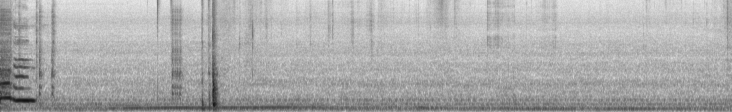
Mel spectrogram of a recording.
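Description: A low, steady rumble runs under the window, with a sharp knock about four seconds in. Later come faint scratchy strokes of a paint marker on a paper tag.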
